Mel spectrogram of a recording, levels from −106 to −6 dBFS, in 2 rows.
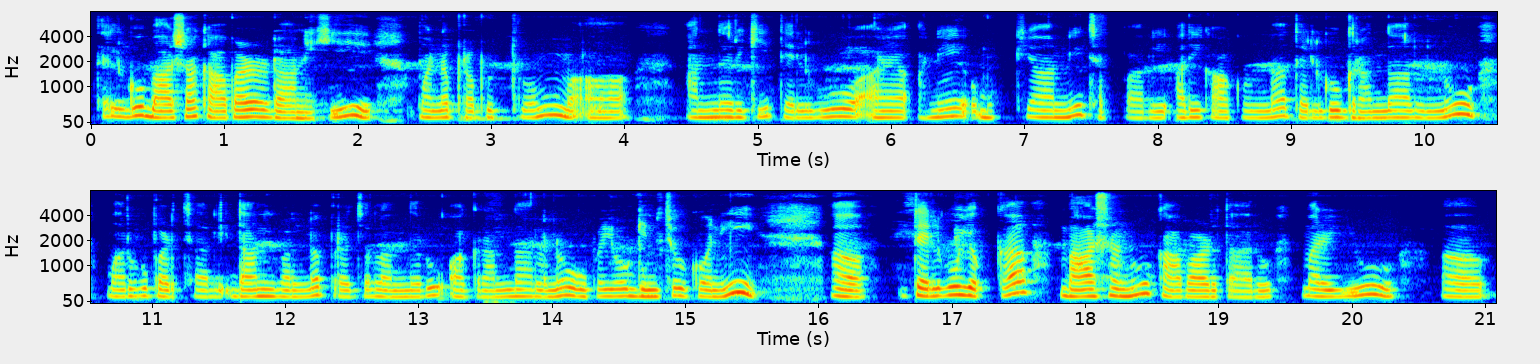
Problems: constant background noise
